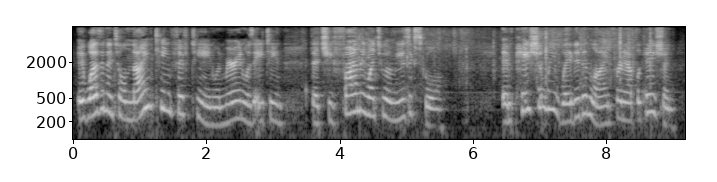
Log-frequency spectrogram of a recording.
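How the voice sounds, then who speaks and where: A woman reading a picture book aloud as narrator, with deliberate, expressive phrasing. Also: a little high, low-quality recording. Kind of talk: read-aloud storybook narration.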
